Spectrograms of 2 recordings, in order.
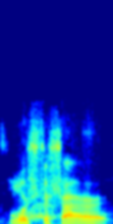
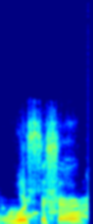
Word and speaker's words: Worcestershire: like actually saying it it's not the shire pronounced sure sure there it is how do you say the whole worcestershire it is the worst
